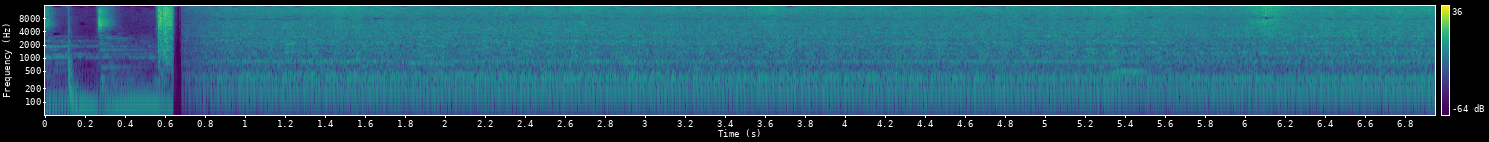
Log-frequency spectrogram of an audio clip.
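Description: Background music with drum hits cuts off suddenly less than a second in. Then a motor boat's engine runs at a steady, even pitch with a low drone.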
